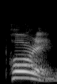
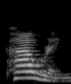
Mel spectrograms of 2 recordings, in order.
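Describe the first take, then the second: First: The first vowel sounds like the one in 'pour'. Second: The first vowel sounds like the one in 'power'. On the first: The speaker calls it right. "you have to to um to pronounce the past sound correctly" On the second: The speaker calls it wrong. "This is not powering"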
